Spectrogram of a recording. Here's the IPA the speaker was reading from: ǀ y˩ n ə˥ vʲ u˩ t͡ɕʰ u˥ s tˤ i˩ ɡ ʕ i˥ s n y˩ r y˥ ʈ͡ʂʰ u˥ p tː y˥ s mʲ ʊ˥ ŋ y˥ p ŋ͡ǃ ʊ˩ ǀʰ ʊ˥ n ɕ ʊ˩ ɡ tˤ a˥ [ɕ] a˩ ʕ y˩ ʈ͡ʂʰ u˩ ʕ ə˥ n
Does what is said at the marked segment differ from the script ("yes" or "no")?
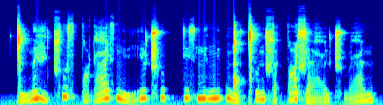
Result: no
